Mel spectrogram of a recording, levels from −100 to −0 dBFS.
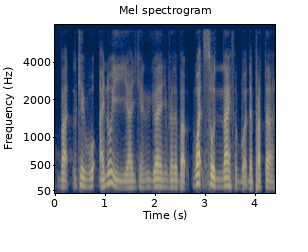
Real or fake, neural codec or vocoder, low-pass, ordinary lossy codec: fake; codec, 16 kHz in and 24 kHz out, 1 kbps, XY-Tokenizer; 7.2 kHz; none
